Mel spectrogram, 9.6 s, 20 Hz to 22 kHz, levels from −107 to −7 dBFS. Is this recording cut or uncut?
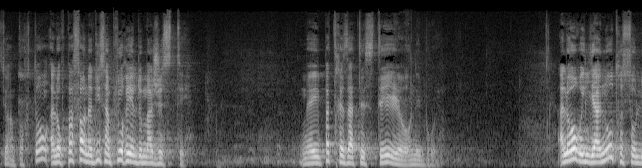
uncut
